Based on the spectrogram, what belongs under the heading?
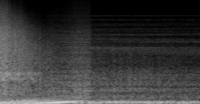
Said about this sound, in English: Wayne rolled over to look at the explosion in progress.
